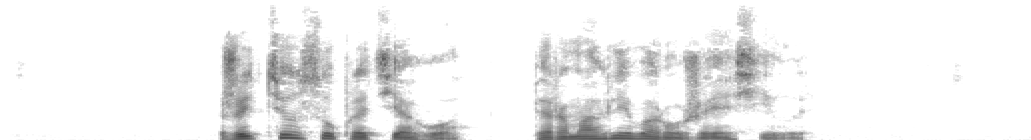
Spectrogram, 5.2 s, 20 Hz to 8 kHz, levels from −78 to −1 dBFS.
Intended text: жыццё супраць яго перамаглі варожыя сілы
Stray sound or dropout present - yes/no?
no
